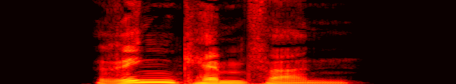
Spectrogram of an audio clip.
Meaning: dative plural of Ringkämpfer
- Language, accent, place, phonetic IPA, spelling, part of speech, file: German, Germany, Berlin, [ˈʁɪŋˌkɛmp͡fɐn], Ringkämpfern, noun, De-Ringkämpfern.ogg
